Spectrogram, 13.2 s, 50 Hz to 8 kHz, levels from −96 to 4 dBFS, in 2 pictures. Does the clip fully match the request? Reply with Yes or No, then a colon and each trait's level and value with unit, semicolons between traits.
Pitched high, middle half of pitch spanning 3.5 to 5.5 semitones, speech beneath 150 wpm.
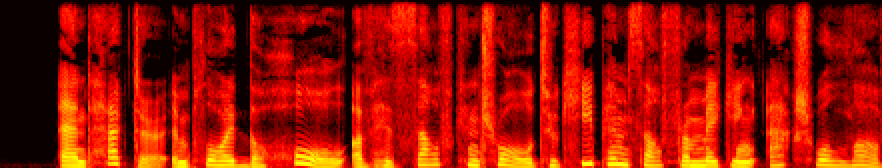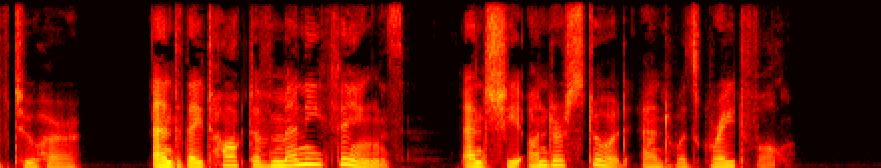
Yes: high, 200 Hz; average, 4.2 semitones; slow, 135 wpm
